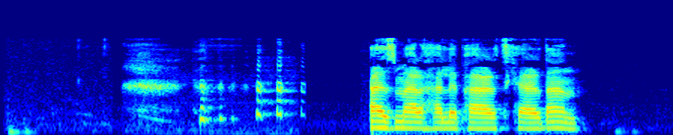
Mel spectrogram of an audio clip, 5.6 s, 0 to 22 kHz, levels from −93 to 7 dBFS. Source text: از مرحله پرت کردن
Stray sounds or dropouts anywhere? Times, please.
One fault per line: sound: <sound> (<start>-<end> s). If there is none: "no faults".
sound: laugh (1.0-2.6 s)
